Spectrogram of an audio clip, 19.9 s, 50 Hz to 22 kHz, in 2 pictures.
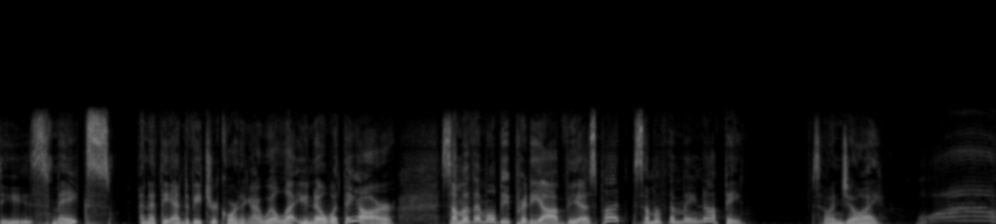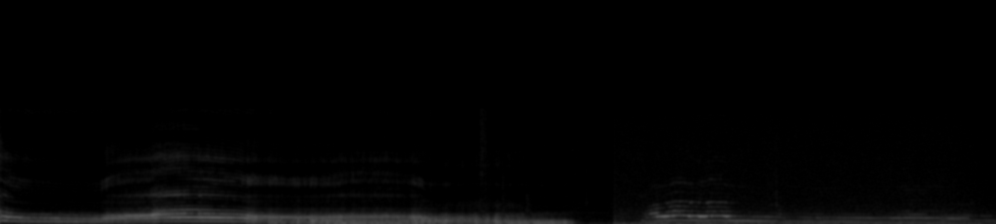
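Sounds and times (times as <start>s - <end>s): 
speech: 0.0s - 7.5s, 8.1s - 9.5s
cat caterwauling in long wavering yowls: 9.2s - 15.7s, 16.4s - 19.9s.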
